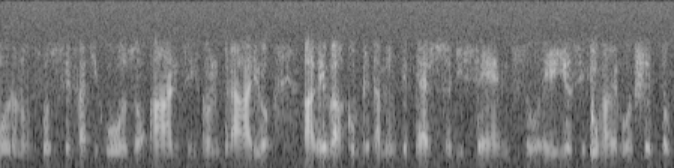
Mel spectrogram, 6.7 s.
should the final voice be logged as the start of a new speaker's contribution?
No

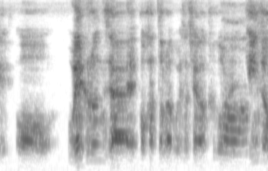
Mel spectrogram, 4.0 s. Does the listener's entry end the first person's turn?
Yes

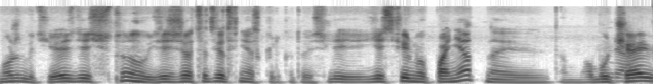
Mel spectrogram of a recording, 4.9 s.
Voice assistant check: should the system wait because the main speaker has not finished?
Yes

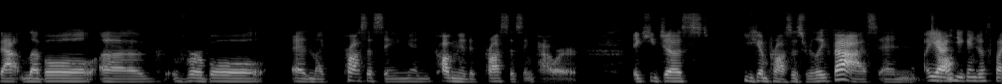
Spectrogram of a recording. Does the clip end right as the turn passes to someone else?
Yes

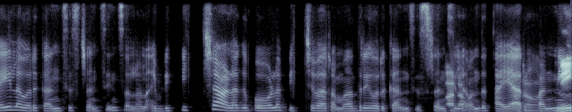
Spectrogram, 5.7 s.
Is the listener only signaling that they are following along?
No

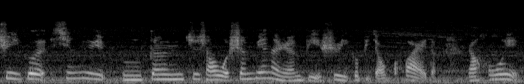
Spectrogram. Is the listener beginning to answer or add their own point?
No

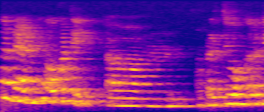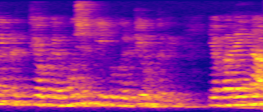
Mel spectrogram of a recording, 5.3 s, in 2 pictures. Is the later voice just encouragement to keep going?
Yes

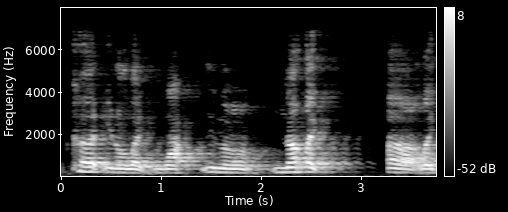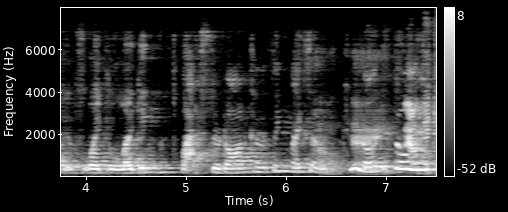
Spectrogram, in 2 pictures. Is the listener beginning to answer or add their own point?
Yes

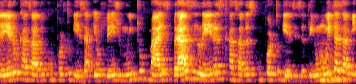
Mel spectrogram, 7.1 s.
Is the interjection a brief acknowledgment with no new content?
Yes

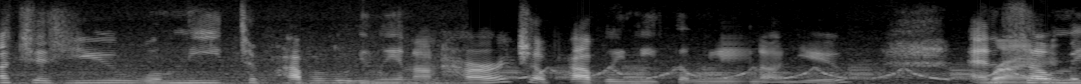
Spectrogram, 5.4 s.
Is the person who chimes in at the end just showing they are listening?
Yes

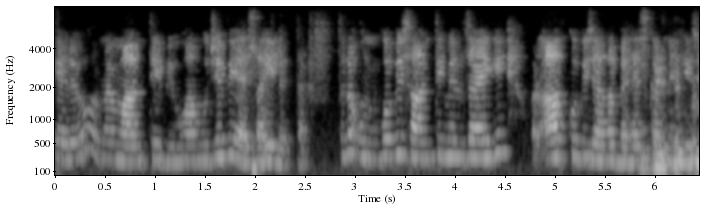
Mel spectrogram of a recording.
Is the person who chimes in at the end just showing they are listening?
No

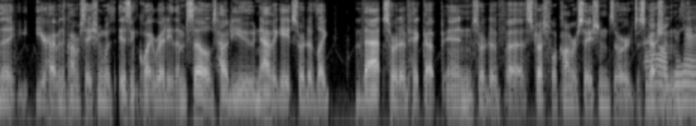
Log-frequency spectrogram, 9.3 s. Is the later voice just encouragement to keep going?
No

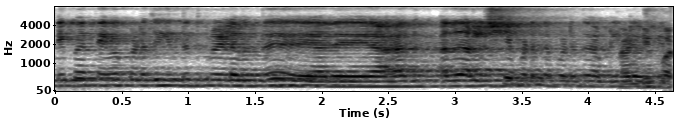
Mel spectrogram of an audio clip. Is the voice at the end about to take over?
Yes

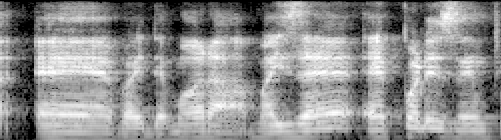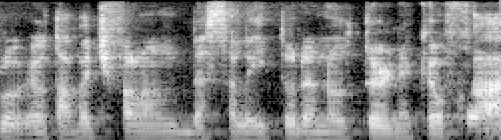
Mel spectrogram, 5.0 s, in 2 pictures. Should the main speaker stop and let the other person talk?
No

